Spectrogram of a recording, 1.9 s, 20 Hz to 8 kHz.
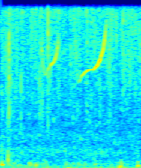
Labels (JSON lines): {"label": "biophony, dolphin", "recorder": "SoundTrap 500"}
